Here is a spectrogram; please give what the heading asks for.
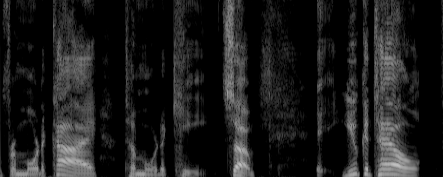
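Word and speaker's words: Mordecai: Um, and uh, Morai is a Jewish name, an old Jewish family name, but it's not actually pronounced Morai. It's pronounced Mori.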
